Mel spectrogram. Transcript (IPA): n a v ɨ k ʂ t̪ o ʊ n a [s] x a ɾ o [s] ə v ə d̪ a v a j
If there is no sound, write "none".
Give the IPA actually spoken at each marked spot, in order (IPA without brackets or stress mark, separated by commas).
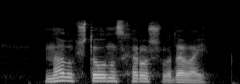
s, ʂ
